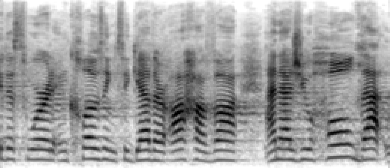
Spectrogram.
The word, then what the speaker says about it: Ahava: Ahava and he said the way that you say it is you hold that last syllable that lasts a h as long as you can until you you look you don't have any more breath in you and it's to represent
